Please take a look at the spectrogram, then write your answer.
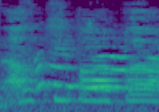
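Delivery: playful high mock cry for Papa; squeaky pretend pain. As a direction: squeak it out like a tiny hurting kid. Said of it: "may sakit pa rin".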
